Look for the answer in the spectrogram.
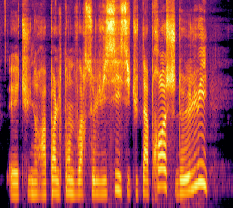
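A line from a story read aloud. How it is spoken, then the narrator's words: Snake hissing. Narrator (French): siffla le serpent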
